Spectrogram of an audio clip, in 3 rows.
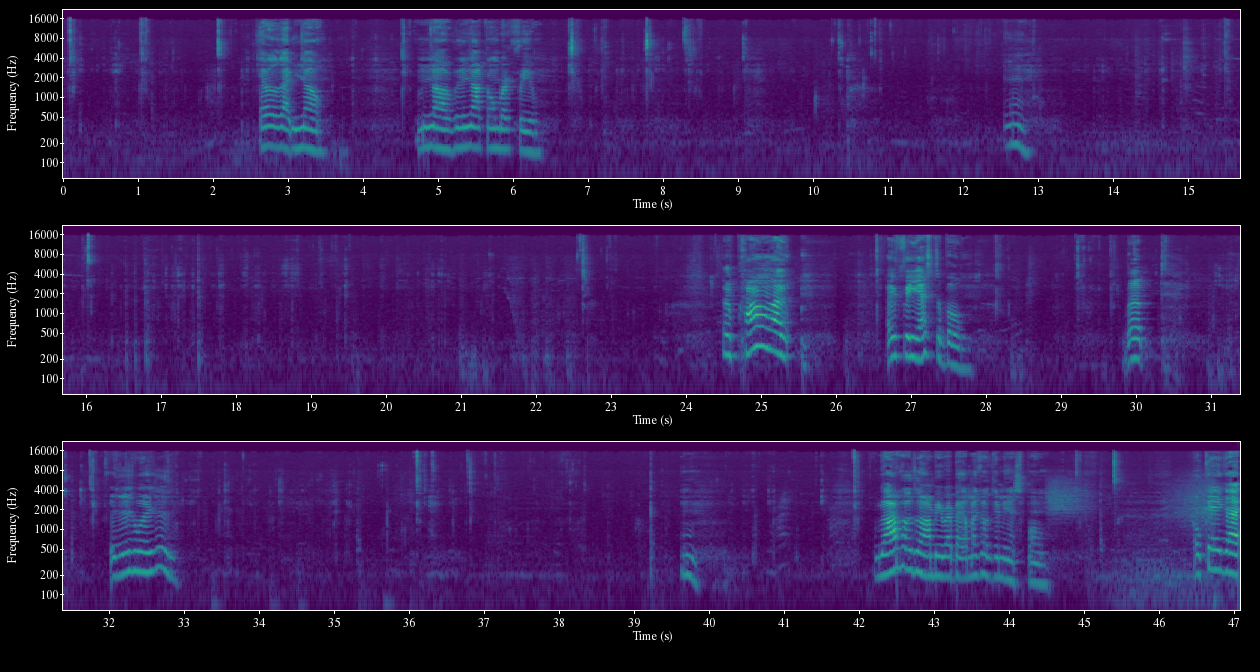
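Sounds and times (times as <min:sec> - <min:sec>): chewing soft food: 0:00.0 - 0:02.7, 0:03.5 - 0:04.8, 0:06.4 - 0:24.5, 0:27.8 - 0:32.1, 0:32.8 - 0:42.2.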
